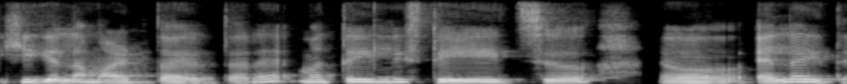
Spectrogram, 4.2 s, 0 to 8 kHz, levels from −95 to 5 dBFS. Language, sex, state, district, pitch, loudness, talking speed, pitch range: Kannada, female, Karnataka, Dakshina Kannada, 220 Hz, -18 LUFS, 115 wpm, 205-230 Hz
